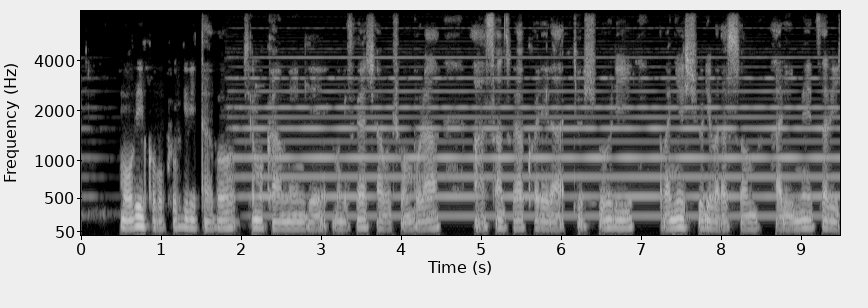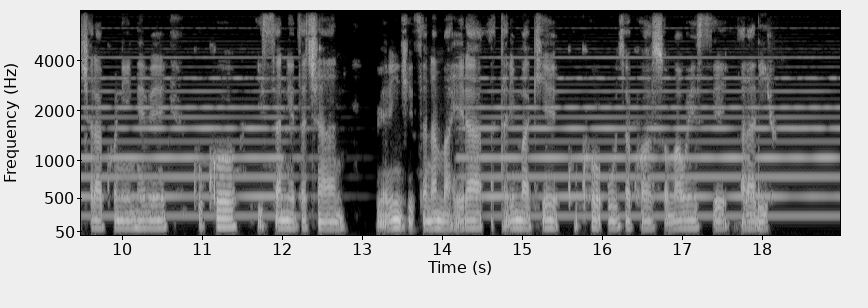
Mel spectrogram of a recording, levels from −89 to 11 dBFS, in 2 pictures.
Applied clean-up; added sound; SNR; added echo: none; Organ; 6 dB; none.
